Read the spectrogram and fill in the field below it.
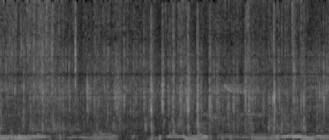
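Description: A flying pigeon of a long-endurance breed coos repeatedly, a clear rolling coo rising and falling in several phrases close to the listener, with faint background noise.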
